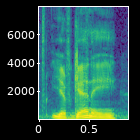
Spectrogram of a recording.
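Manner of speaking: usual speaking voice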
